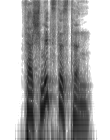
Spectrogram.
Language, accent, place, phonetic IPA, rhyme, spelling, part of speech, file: German, Germany, Berlin, [fɛɐ̯ˈʃmɪt͡stəstn̩], -ɪt͡stəstn̩, verschmitztesten, adjective, De-verschmitztesten.ogg
- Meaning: 1. superlative degree of verschmitzt 2. inflection of verschmitzt: strong genitive masculine/neuter singular superlative degree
